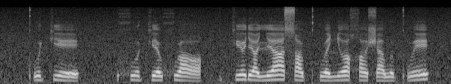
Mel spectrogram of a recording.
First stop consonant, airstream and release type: ejective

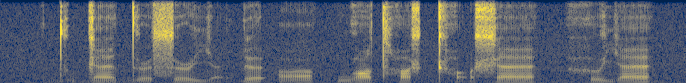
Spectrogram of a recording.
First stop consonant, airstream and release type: plain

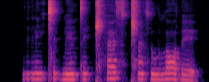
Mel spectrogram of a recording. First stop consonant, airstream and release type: click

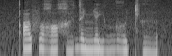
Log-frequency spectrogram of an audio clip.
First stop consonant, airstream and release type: ejective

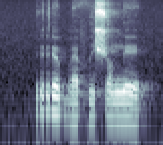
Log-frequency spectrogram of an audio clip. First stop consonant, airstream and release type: plain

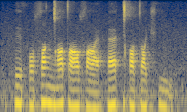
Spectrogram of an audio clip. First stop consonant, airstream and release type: click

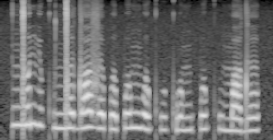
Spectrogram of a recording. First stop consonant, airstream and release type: click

